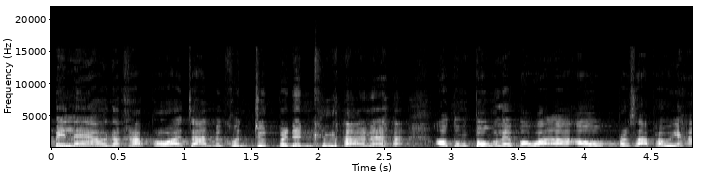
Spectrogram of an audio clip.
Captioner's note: laughter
